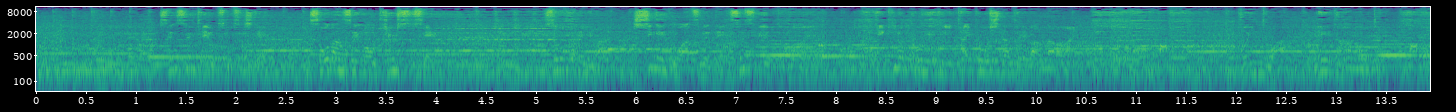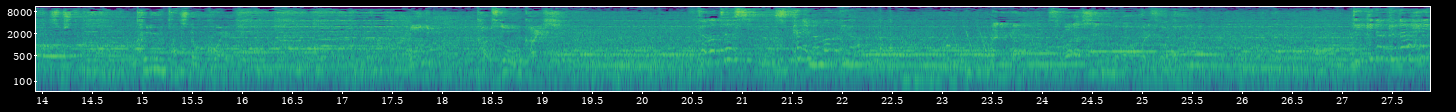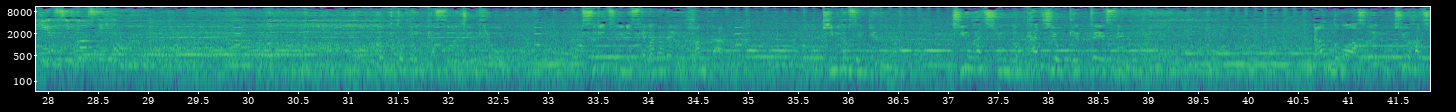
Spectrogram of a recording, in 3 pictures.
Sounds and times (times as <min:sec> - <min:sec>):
Music: 0:00.0 - 0:41.8
Speech: 0:08.4 - 0:10.5, 0:23.2 - 0:25.5, 0:31.1 - 0:32.6, 0:33.3 - 0:34.9, 0:35.8 - 0:39.0, 0:40.6 - 0:41.8.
